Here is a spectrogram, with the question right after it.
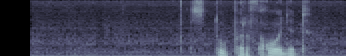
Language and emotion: Russian, neutral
